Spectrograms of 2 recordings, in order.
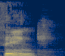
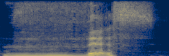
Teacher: Think, you hear the unvoiced one. Sure. But in the word this, it's voiced.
